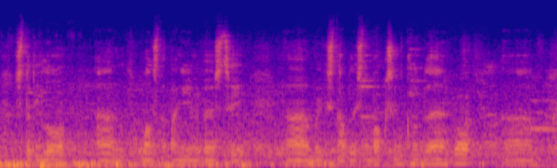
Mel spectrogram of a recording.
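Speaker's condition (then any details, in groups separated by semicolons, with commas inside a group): No condition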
